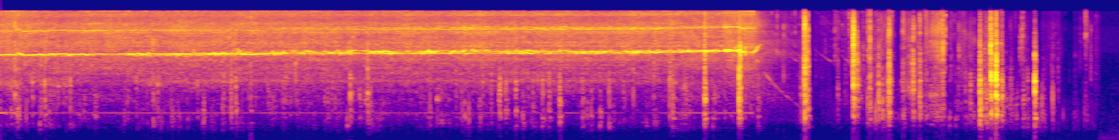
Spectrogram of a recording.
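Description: Canister vacuum cleaner running steadily on bare flooring, a high whine over a hiss, with scattered small clicks; its whine rises slightly before it is switched off and cuts out about seven and a half seconds in. A few knocks and clatters follow as the vacuum is handled.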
